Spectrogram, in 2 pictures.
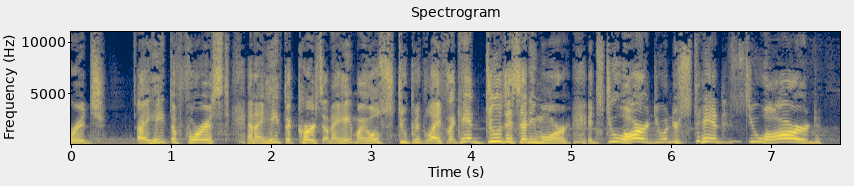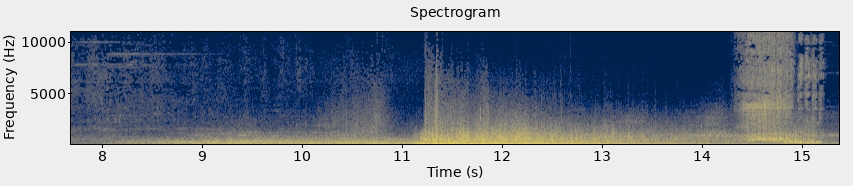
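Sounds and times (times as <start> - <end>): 
speech: 0.0 - 7.6
explosion with deep rolling boom: 8.6 - 15.3.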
